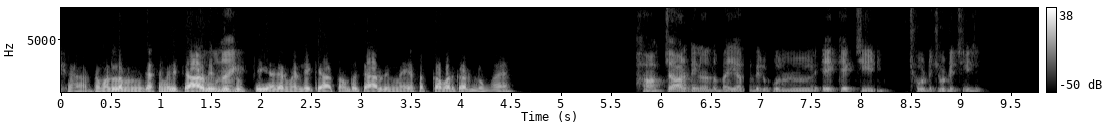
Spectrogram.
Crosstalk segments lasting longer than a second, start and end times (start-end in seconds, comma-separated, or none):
none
